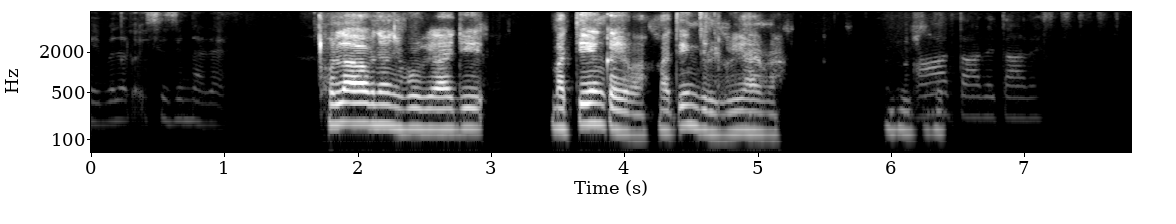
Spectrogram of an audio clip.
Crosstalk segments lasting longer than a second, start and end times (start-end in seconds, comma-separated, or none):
none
